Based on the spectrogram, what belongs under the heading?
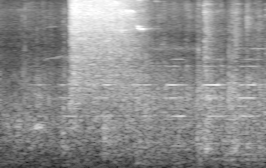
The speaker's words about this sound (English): A bus pulls up to the curb, also BYD, also electric, with hordes of passengers hopping out and heading into a mall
